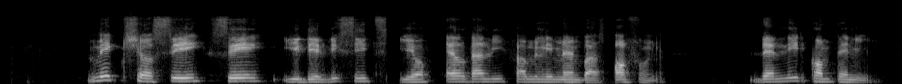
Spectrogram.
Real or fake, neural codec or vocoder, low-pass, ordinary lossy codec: fake; codec, 44.1 kHz, 2.6 kbps, SNAC; 14.4 kHz; Opus, 16 kbps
